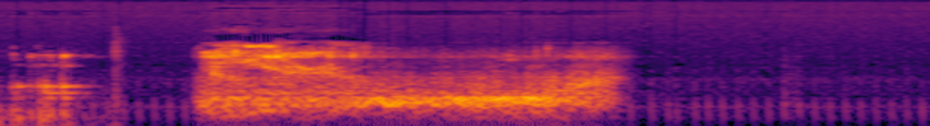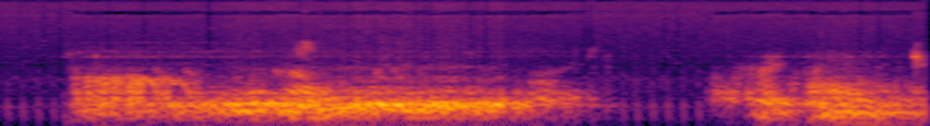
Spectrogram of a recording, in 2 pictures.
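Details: Rumbling stomach sound effect: long, low, growling gurgles of a few seconds each, separated by quiet gaps.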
